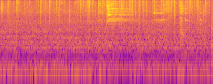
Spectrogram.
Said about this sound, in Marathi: राई जिरं व्यवस्थित तडतडून द्यायचं आहे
